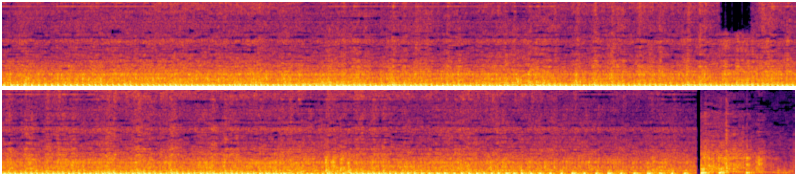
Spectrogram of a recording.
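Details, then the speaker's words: Carbureted Honda Beat scooter: engine runs rough and uneven, stumbling, misfiring and cutting out when the regulator/rectifier (kiprok) is connected; with the kiprok socket unplugged it runs normally, wiring connections being checked. "Nah jadi begitu teman-teman penyakitnya ya ketika kiprok dipasang motor brebet gak bisa jalan sama sekali tapi ketika soket kiprok dilepasin motor itu lancar-lancar saja tidak ada penyakit apapun"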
